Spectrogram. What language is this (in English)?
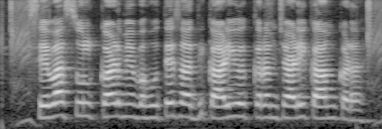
Magahi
